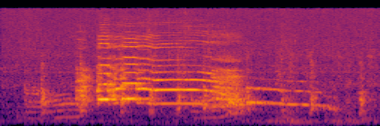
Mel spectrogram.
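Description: A chicken lets out a loud, long squawking call.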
